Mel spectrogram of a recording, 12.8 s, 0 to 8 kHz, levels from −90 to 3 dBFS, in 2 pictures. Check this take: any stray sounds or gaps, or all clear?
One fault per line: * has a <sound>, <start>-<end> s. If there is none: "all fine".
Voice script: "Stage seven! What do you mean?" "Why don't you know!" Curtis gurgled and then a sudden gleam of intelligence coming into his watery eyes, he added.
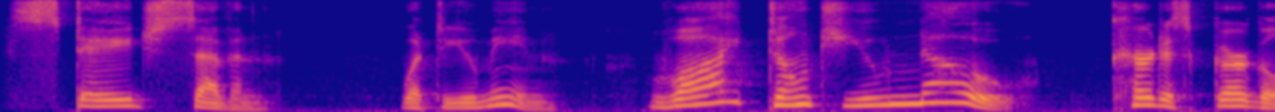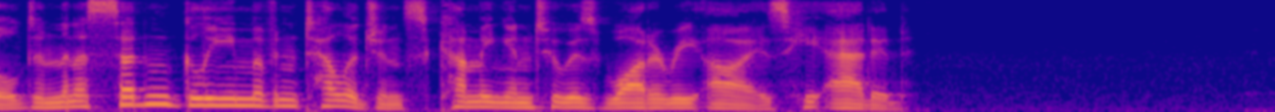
all fine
